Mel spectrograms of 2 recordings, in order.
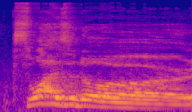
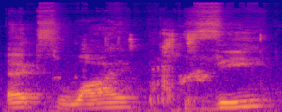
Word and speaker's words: Xyzidor: hard for me to pronounce, sorry. It's okay. It's Xyzidor, that's right.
